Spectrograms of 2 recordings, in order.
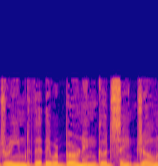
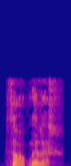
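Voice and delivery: ordinary delivery

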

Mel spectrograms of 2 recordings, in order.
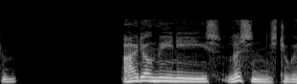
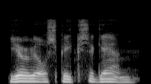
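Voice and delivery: ordinary delivery

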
